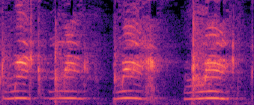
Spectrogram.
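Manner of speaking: repeated high-pitched "meek" noises; high squeaky hit noise. Retold or imitated. Storyteller imitating blows landing, high squeaky hit sounds. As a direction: squeak out each blow, very high.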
